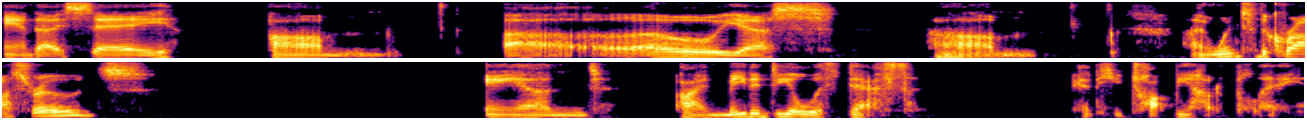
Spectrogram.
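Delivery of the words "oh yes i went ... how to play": conspiratorial, secretive, confiding tone. Answering a character's question in a role-play, leaning in: telling a secret. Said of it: "lean in like it's a secret just between the two of us".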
